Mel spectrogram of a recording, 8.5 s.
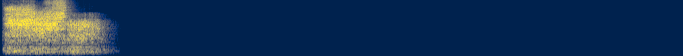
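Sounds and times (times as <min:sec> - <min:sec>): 
monster dragging a demon: 0:00.0 - 0:01.5.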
